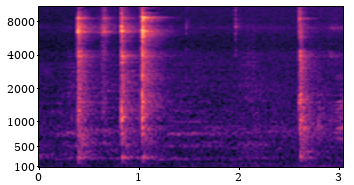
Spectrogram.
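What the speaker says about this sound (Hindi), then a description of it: "गैस पे हमने एक पैन रख दिया है" Metal pan and utensils clattering on a gas stove while cooking sarson ka saag, a few sharp clinks and knocks spread irregularly, fairly close, with no talk.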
